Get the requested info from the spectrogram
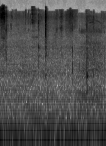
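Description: A few faint, sharp clicks and light rustles, about half a dozen scattered through, over a low steady hum.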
